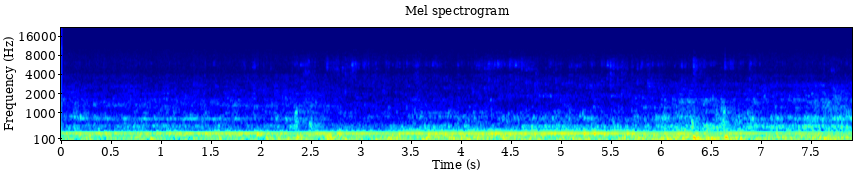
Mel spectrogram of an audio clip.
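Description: A car driving with a wobbly tire, heard as a steady, loud low engine and road drone that holds evenly throughout without clear breaks. No one speaks.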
